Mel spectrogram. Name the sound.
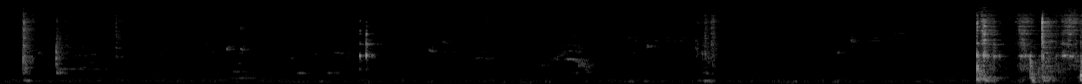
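dry coconut pieces roasted in a pan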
